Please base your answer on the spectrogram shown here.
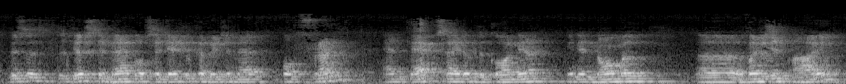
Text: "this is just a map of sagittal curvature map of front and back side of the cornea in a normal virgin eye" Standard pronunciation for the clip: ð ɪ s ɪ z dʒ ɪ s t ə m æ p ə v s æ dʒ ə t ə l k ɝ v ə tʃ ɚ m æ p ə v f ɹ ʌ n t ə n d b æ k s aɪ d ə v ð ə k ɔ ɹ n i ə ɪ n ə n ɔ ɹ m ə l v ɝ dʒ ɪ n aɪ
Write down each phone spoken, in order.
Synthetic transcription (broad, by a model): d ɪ s ɪ z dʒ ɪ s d ə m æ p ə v s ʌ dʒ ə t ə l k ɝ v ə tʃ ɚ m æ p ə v f ɹ ʌ n t ə n d b æ k s aɪ d ə v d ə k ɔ ɹ n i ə ɪ n ə n ɔ ɹ m ə l v ɝ dʒ ɪ n aɪ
